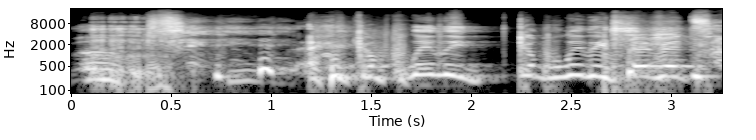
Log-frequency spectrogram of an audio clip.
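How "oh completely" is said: usual speaking voice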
